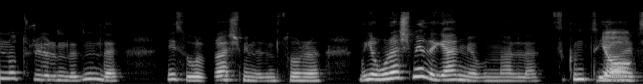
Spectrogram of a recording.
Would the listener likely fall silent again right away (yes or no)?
no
